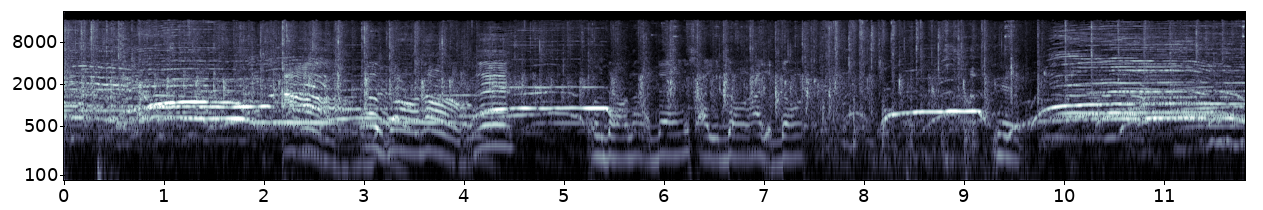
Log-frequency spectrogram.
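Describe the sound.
Live audience cheering, whooping and making noise as a performer is introduced, loud and continuous, with voices rising above the crowd throughout.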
